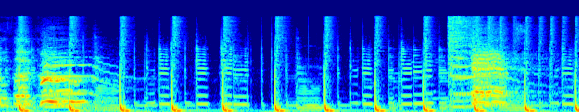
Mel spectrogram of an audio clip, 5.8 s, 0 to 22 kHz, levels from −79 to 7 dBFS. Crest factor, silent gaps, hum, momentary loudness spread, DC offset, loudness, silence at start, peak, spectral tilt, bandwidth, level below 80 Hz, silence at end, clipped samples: 18 dB; none; none; 14 LU; under 0.1%; -21 LUFS; 0 s; -2 dBFS; -5.5 dB/octave; 12.5 kHz; -28 dBFS; 0 s; under 0.1%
